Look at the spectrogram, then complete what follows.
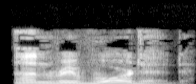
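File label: "unrewarded", English, British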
